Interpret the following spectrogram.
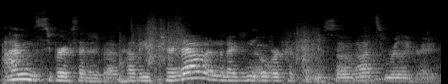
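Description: Female cooking host, thirties, lowish register, informal and halting delivery; roomy kitchen sound with clear background noise. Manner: loose, halting chat with frequent "like". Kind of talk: casual cooking demonstration, talking while working. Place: small indoor kitchen with tiled floor. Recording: roomy, distant mic with loud room noise.

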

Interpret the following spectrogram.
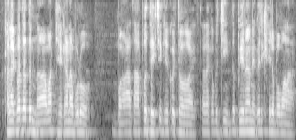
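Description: A man's voice: sits high, flat delivery, racing, darkish tone, faint music behind, natural voice. A man playing a boastful, scheming, eager henchman in an amateur comedy cartoon, with a cocky rattling delivery.

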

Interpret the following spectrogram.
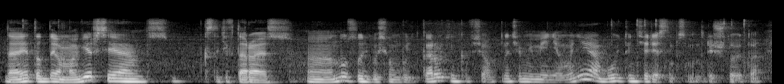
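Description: A man's voice: medium pitch, brisk, a little hiss or hum. A young man with a cold and a nasal, stuffy voice, chatting casually through a game and reading its text aloud. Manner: chatty, rambling, self-correcting. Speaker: gaming video host.

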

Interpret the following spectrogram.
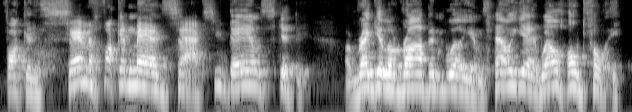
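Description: A man playing a crude, boastful, short-tempered male comic, cursing and griping as he hosts a livestream in a nasal, gravelly put-on voice. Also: high voice, moderate pace, bright, forceful tone, a little hiss or hum, full character voice. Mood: crude ranting. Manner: profane, insulting, exasperated rants. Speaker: livestream host. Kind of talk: livestream comedy character rant.

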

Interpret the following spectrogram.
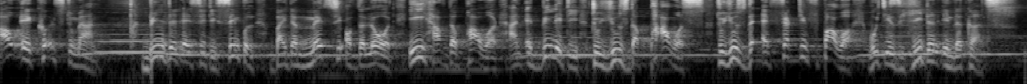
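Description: A man from India preaching a sermon, emphatic and repetitive, with frequent restarts. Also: fairly high pitch.

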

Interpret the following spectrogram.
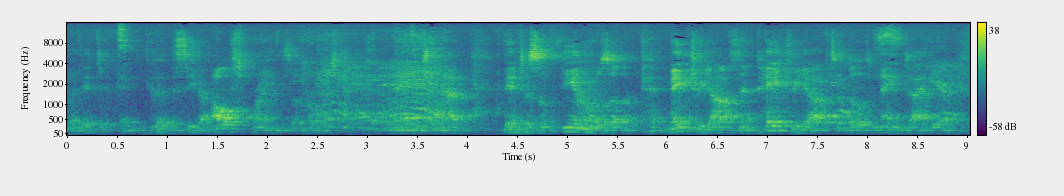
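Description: A man preaching conversationally in church as a pastor, often calling on the congregation to respond. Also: low-pitched. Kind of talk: church sermon. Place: indoor church, speaking from pulpit to congregation. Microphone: handheld microphone through PA, picked up by distant camera. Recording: echoey church hall, distant camera microphone, congregation responding.

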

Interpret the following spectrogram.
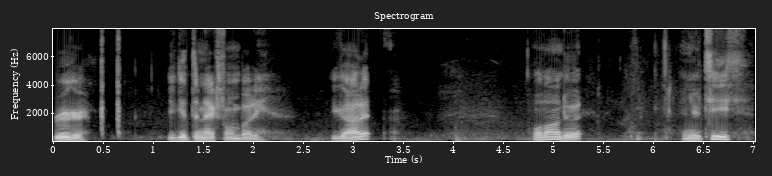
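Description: A man's voice: medium pitch, lively intonation, unhurried, a little mellow, dry recording, highs cut off. Man narrating his fishing from a boat. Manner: upbeat play-by-play narration. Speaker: fishing channel host. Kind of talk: casual fishing commentary. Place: outdoors on a boat on a lake. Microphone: action camera.

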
